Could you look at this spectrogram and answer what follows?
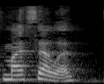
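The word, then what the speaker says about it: Myrcella: I was rooting Sistah J on with Myr, with my, M-Y-R is pronounced Mycella.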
